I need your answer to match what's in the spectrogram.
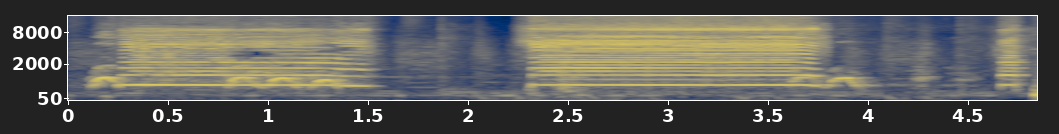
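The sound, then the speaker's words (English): Dogs howl in two long, loud, drawn-out wails, each rising and wavering at the start, separated by a short pause. No one speaks. “Oh, you got the dogs going.”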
